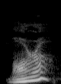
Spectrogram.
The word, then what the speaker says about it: Mara: Maria, is that how you say it? Mara, Mara Romero Barella, who's coming off a loss to Lauren Murphy.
